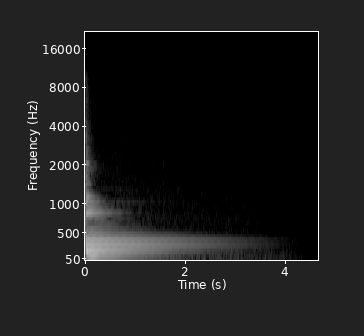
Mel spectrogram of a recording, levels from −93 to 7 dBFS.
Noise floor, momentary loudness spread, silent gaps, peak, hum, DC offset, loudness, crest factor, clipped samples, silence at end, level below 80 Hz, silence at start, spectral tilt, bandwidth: -88 dBFS; 25 LU; none; -12 dBFS; none; under 0.1%; -32 LUFS; 22 dB; under 0.1%; 2.7 s; -72 dBFS; 0 s; -10.5 dB/octave; 3.8 kHz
